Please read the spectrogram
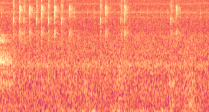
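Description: Faint, irregular clicking of a computer keyboard, a few quick clicks at a time, over low background noise.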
